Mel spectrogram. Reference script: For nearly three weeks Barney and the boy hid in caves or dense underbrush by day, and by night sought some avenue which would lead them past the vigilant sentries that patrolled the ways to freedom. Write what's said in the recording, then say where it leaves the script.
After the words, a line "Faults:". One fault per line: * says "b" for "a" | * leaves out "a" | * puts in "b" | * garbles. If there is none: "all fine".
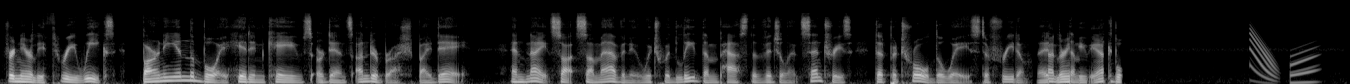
For nearly three weeks Barney and the boy hid in caves or dense underbrush by day, and night sought some avenue which would lead them past the vigilant sentries that patrolled the ways to freedom. [garbled]
Faults:
* leaves out "by"
* garbles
